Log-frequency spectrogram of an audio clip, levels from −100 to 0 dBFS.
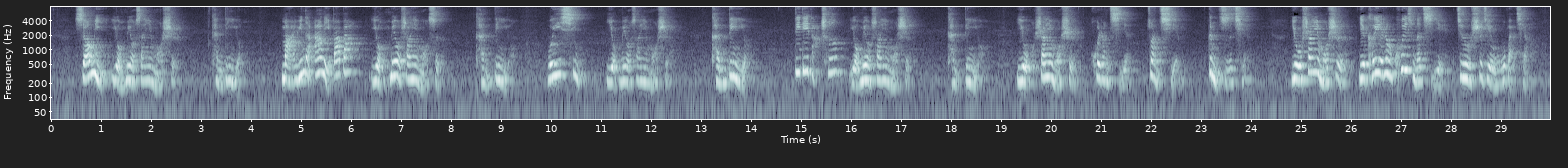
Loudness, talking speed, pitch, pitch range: -16 LUFS, 180 characters per minute, 235 Hz, 215-280 Hz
